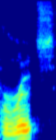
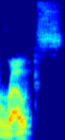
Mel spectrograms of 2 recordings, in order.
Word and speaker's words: routes: can find me at roots of change or routes of change depending on how you pronounce it I guess most Americans are routes of change I say Roots I think they're kind of interchangeable okay anyways r o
